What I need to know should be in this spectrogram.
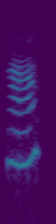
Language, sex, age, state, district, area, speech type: Gujarati, female, 18-30, Gujarat, Valsad, rural, conversation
